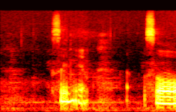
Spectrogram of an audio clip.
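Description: A person's voice in a pause between sentences: one short, soft spoken word about a second in, and a quick breath drawn in near the end.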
